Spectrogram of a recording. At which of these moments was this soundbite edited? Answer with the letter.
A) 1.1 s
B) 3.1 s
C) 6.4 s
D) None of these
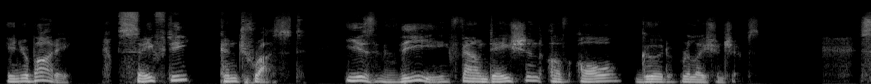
A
